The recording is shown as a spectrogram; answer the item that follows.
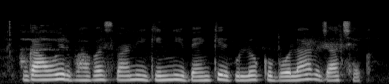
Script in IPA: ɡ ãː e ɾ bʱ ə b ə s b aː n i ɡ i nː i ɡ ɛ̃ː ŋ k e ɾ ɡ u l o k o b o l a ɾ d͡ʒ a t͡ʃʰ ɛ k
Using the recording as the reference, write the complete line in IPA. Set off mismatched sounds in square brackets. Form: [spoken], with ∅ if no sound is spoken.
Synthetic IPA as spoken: ɡ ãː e ɾ bʱ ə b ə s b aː n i ɡ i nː i [b] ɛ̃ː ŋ k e ɾ ɡ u l o k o b o l a ɾ d͡ʒ a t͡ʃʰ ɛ k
